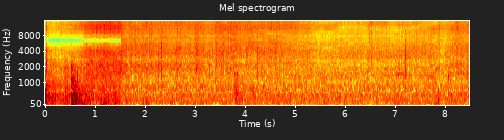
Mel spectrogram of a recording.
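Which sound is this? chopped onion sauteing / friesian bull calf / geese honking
chopped onion sauteing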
